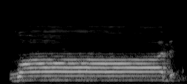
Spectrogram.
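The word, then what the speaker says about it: ض: আমি বলতেছি কেমন, জিহ্বার গোড়ার কিনারা উপরে মাড়ির দাঁতের গোড়ার সাথে লাগাবো, লাগিয়ে উচ্চারণ করবো। সিম্পল সিম্পল যে অবস্থায় আছেন এই অবস্থায় উচ্চারণ করতে হবে। ওয়াদ, ওয়াদ, ওয়াদ।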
